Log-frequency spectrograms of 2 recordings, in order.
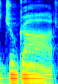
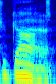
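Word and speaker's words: jugaad: And there's a word that I came across in your research, and you're going to have to forgive me if I mispronounce this, but jugad? – It's jugad. – Jugad.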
